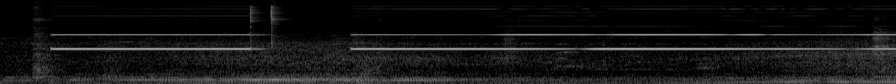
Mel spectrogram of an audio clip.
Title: Ups long beep sound problem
